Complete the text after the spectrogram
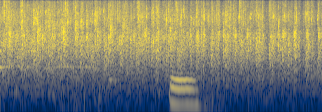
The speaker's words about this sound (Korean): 네, 오늘 우리 이 아름다운 음악을 우리에게 들려주신 우리 아도나이 성가대에게 우리 감사의 박수를 드릴까요? 감사합니다.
